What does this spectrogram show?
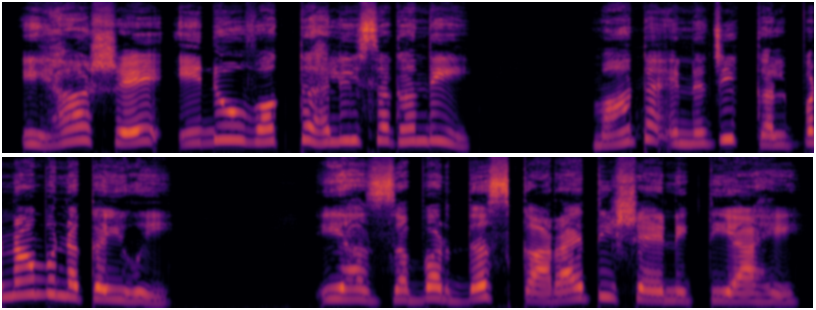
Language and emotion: Sindhi, surprised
